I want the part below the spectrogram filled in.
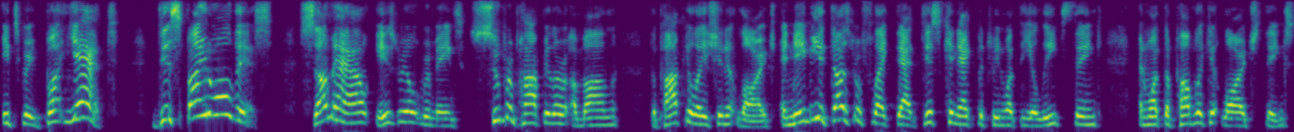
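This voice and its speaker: A man's high-pitched, animated voice with very wide pitch swings, in a dry, close sound with no echo and a quiet background. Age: 60s. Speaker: author. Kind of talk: interview. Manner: fast.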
